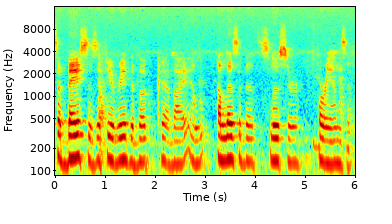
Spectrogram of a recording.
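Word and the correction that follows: Elisabeth Schüssler Fiorenza: Did I say that right? It's Schussler. Say it in German. – Elisabeth Schussler Forenza.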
